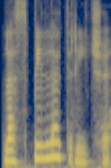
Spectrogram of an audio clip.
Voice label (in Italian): "stapler", Italian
